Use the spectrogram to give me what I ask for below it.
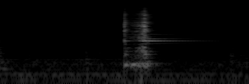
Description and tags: Just someone scratching metal
Hit, Impact, Metal, Scratching, Sword, Sword-hit, Sword-metal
